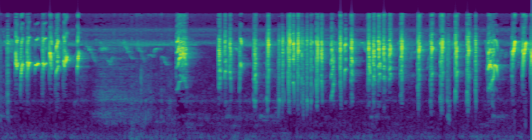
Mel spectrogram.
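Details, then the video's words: Fast, shrill chattering trills of an olive-backed sunbird, a near-continuous stream of high tweets after a short gap. This 'tembakan isian' song is intended as a master recording for contest sunbirds to copy. "KOLIBRI NINJA (KONIN) FULL TEMBAKAN ISIAN"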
